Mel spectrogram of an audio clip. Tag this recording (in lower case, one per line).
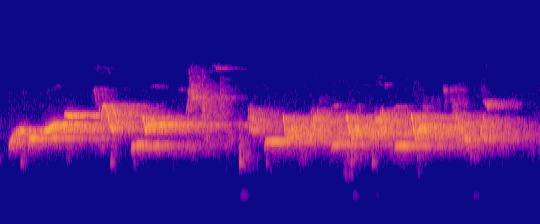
animal
wild animals
bird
